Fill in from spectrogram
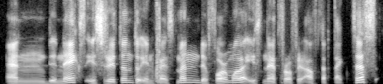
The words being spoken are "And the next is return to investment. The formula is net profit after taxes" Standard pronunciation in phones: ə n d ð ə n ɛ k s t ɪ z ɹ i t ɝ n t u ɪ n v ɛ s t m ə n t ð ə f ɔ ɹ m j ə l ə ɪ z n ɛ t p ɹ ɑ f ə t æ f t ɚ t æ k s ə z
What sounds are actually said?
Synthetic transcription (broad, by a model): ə n d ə n ɛ k s t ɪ s ɹ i t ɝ n t u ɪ n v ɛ s t m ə n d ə f ɔ ɹ m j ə l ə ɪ s n ɛ t f ɹ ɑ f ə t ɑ f t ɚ t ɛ k s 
